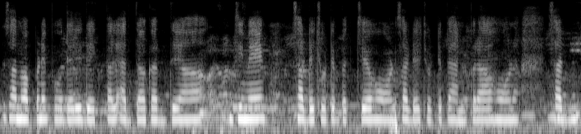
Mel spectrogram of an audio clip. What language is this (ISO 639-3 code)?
pan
